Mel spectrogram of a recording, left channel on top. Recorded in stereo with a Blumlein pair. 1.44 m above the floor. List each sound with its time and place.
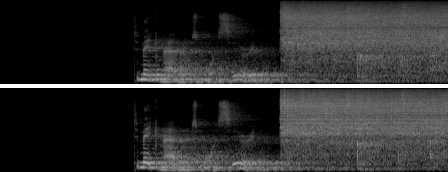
1.3 s a man speaking: 10° right, 0.7 m
2.8 s frying: 15° right, 1.1 m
